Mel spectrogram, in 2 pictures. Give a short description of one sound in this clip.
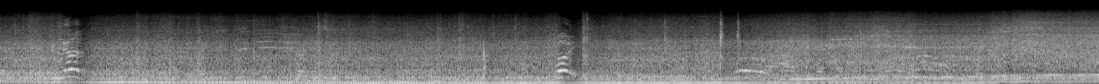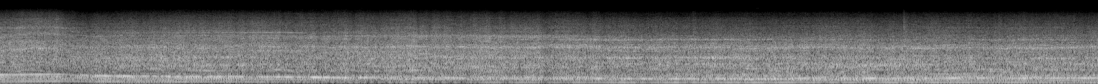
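Truck tyres squelch and churn through thick mud.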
